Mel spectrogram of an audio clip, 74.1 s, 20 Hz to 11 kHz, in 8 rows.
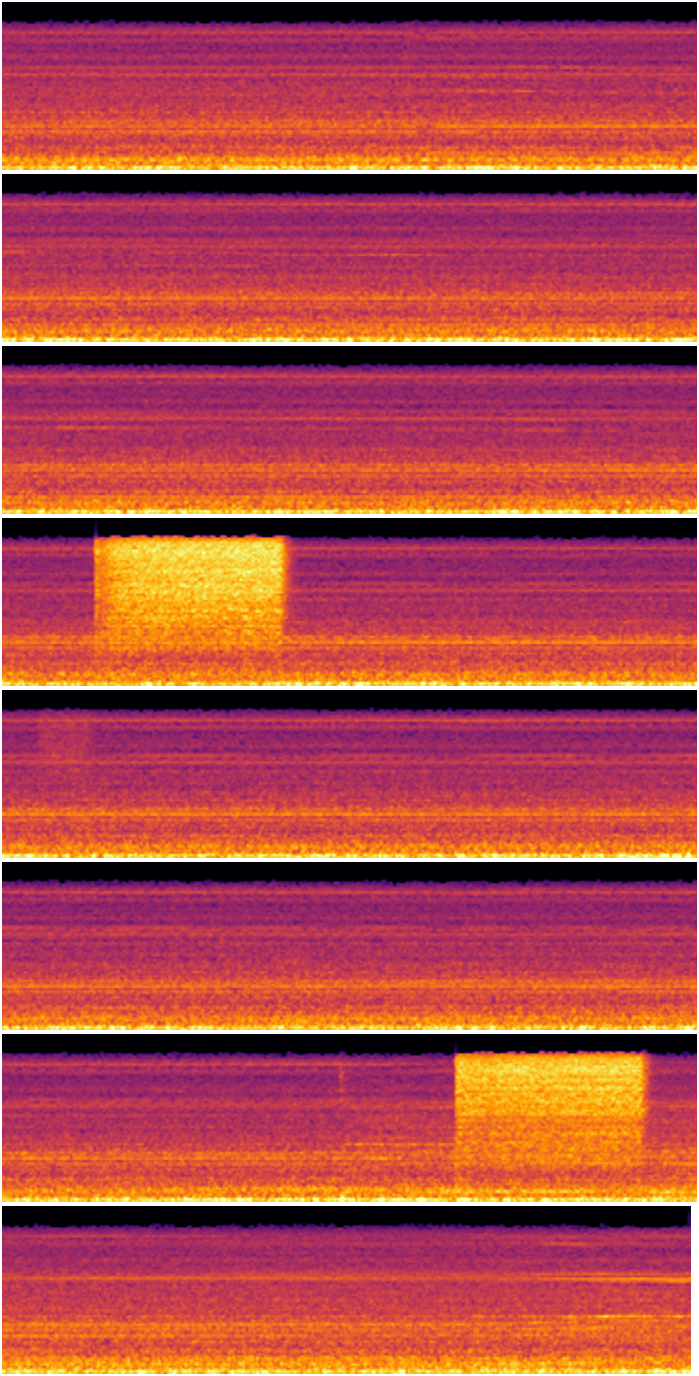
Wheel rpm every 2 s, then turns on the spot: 0, 0, 0, 0, 0, 0, 0, 0, 0, 0, 0, 0, 0, 0, 0, 0, 0, 0, 0, 0, 0, 0, 0, 0, 0, 0, 0, 0, 0, 0, 0, 0, 0, 0, 0, 0, 0.
none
